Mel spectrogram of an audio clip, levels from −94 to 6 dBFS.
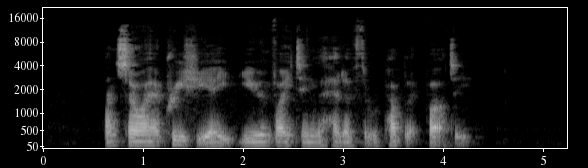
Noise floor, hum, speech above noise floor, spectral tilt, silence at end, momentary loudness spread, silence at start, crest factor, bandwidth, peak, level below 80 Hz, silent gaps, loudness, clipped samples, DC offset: -89 dBFS; none; 57 dB; -3.5 dB/octave; 1 s; 11 LU; 0.6 s; 20 dB; 15.5 kHz; -12 dBFS; -76 dBFS; none; -32 LUFS; under 0.1%; under 0.1%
